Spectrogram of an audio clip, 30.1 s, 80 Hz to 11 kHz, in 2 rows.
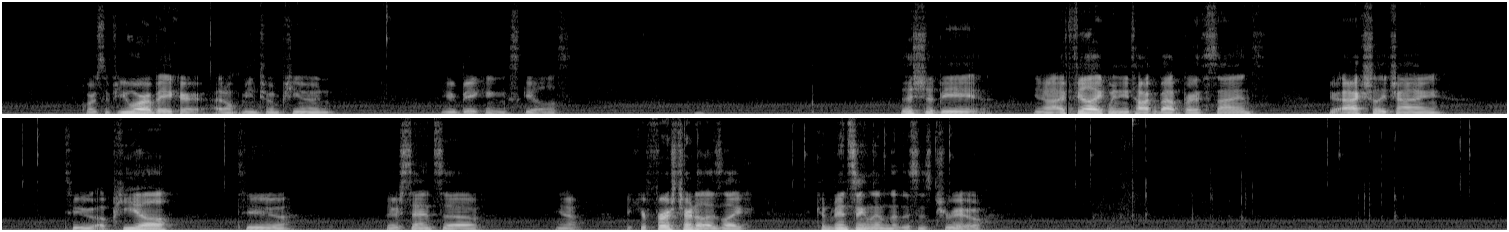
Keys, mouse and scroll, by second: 3.8 click, 5.9-6.9 drag, 15.4-18.5 drag, 21.9 click, 23.1 click, 23.9 click, 24.5 click, 25.9 click, 27.3 ctrl+v, 28.4 click, 28.8 ctrl+v, 29.7 click.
